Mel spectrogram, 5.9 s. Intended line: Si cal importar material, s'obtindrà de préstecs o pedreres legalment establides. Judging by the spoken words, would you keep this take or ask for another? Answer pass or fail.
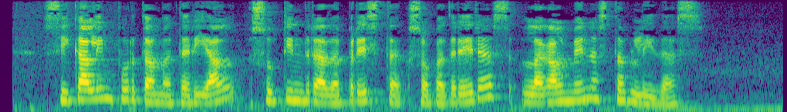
pass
